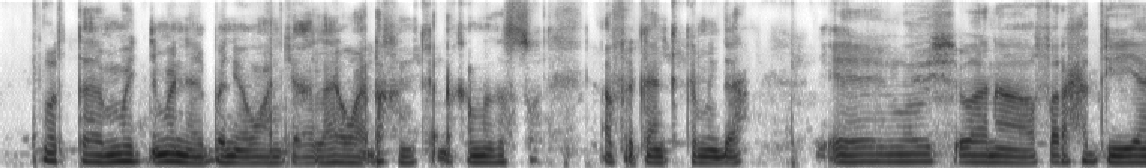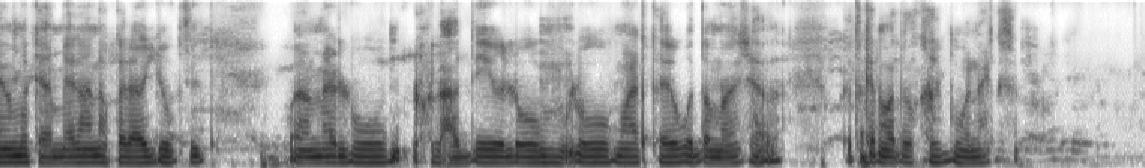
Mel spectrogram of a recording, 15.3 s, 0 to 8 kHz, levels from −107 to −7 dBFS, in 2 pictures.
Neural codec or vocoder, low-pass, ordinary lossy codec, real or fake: codec, 16 kHz, 4 kbps, X-Codec, HuBERT features, trained on general audio; none; none; fake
